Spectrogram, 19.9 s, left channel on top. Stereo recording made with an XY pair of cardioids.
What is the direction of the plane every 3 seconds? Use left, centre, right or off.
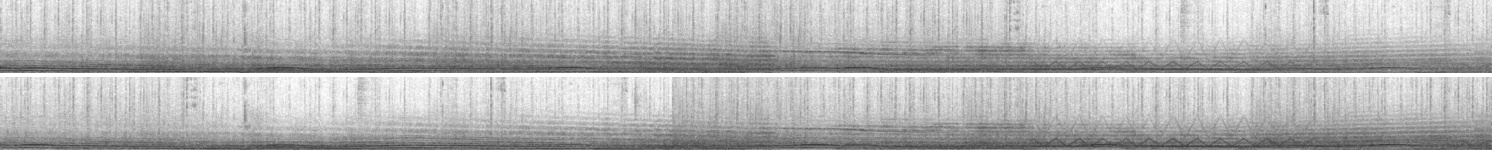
left, left, left, left, centre, right, right.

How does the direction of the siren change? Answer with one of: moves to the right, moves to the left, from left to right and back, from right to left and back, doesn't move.
moves to the right.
